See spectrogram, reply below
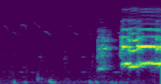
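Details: Chicken belonging to a mother hen and chicks scene: after soft low thumps, a loud harsh crowing call begins abruptly, rich in overtones and held steady until cut off.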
